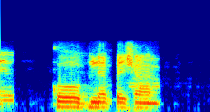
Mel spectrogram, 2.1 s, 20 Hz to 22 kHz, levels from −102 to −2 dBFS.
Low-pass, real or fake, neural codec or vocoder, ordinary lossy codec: 5.4 kHz; real; none; Opus, 16 kbps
